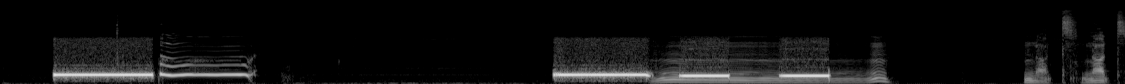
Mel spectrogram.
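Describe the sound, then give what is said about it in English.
Telephone line tones during an international call come in two loud bursts separated by a pause, each a steady buzzy tone followed by short warbling beeps, with brief garbled voice-like sounds at the end. “Answer the phone. Hey, international calls.”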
